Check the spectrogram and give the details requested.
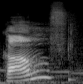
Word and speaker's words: comfortable: And for this word, you say comfortable. Comfortable. Do not say comfortable. This syllable isn't pronounced.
